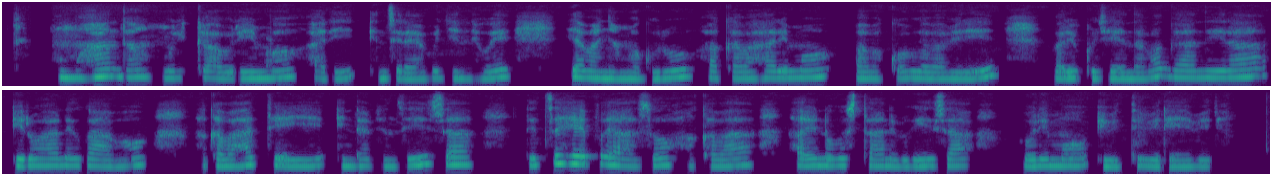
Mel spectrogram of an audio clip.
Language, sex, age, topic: Kinyarwanda, female, 25-35, education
